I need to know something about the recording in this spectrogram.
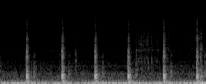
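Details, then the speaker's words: Car that had sat unused, possibly with a new battery, idling after start: a steady sharp click about three times a second over a low idle hum as the blend door actuator keeps hunting and clicking. "Oh, that blend door actuator needs to stop."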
